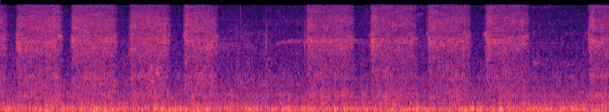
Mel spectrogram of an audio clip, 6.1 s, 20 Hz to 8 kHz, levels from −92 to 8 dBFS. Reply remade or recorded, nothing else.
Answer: remade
